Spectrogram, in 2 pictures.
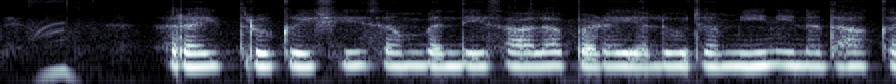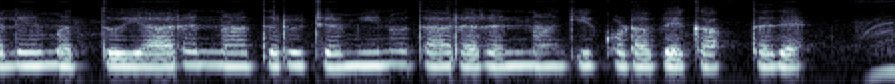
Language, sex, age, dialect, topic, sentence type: Kannada, male, 18-24, Mysore Kannada, agriculture, statement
